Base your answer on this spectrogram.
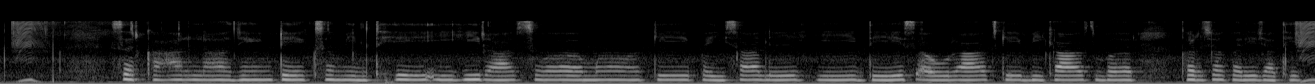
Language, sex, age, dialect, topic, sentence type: Chhattisgarhi, female, 18-24, Western/Budati/Khatahi, banking, statement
